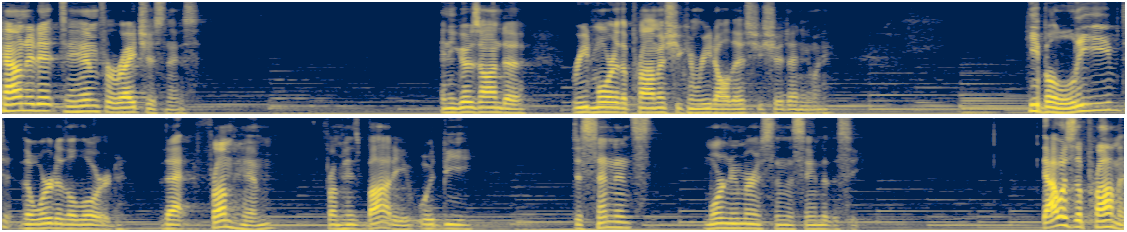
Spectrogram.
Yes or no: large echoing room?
yes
